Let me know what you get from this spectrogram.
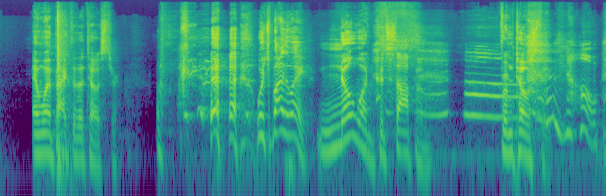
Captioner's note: laugh; laugh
